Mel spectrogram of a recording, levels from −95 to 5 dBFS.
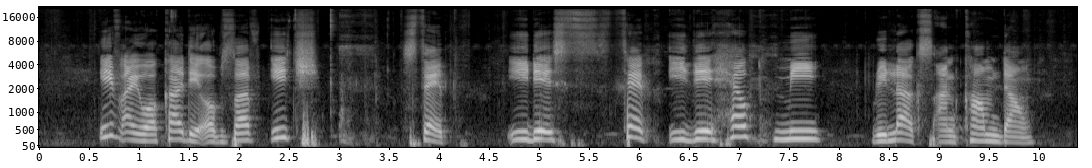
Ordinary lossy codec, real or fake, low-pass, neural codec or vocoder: none; real; none; none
